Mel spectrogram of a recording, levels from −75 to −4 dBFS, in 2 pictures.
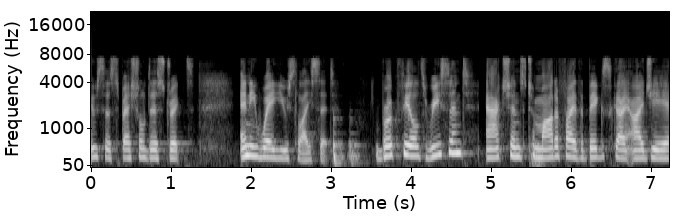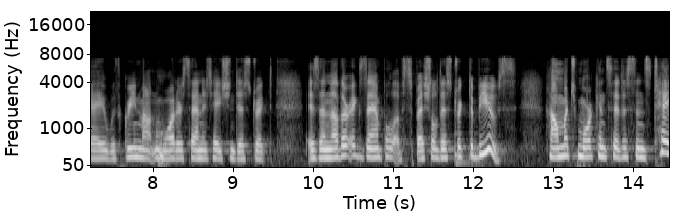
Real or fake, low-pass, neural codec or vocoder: real; 7.2 kHz; none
